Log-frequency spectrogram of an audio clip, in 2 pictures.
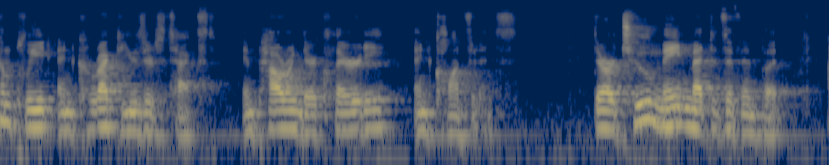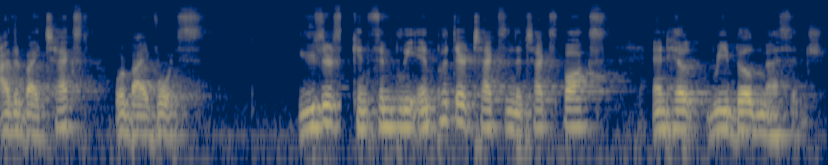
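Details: Adult male narrator; ordinary speech.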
